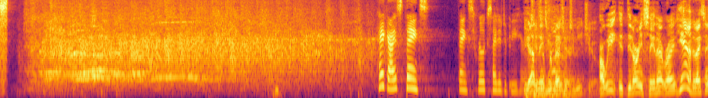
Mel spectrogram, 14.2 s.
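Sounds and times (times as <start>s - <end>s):
audience applause: 0.4s - 7.6s
faint cheering voices: 0.6s - 4.6s
speech: 7.6s - 8.6s, 9.2s - 14.1s.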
